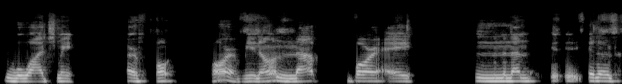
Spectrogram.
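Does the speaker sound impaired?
Yes: stutter; fluent when singing; stutter goes away when singing; here repeated sounds.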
